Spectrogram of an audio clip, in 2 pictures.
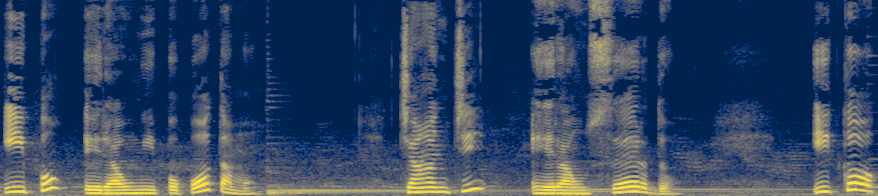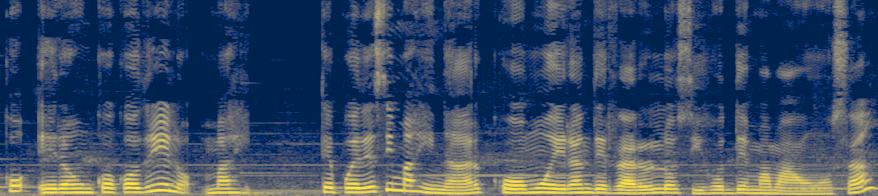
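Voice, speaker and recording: A woman reading a children's story aloud slowly and expressively, now and then correcting a slip. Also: fairly high pitch, soft background music. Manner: slow, expressive, with slips and self-corrections.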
